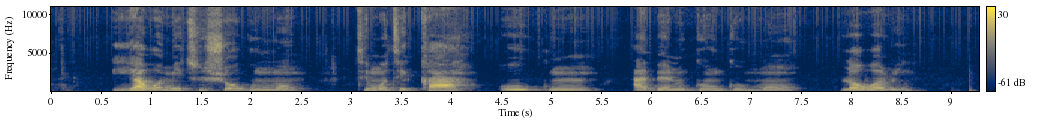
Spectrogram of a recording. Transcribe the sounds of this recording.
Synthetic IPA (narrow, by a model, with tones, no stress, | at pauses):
i˨ja˨wo˨˦mĩ˧tũ˦ʃo˦˨ɡũ˨mɔ̃˧ | ti˦mo˧ti˧ka˦ | o˨ɡũ˨˦ | a˧bɛ˧nũ˧ɡɔ̃˨ŋ̩˨ɡɔ̃˨mɔ̃˧ | lɔ˦wɔ˦ɾi˦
